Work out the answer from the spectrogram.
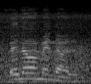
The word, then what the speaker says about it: phenomenal: Next example is phenomenal. The stress put in second syllable.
